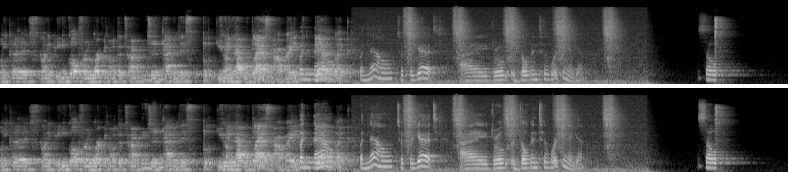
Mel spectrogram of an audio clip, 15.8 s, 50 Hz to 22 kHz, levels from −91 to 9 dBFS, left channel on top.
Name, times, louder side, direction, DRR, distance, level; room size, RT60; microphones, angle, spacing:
voice 1, 0.0-6.0 6.3-6.8 14.3-14.4, equal, 80° left, -1 dB, 2.2 m, -21 dB
voice 2, 2.8-3.3 6.0-6.8 7.2-8.8 9.2-11.7 14.0-14.3, right 5 dB, 60° right, 14 dB, 0.4 m, -24 dB
sound 1, 7.0-12.9, right 1 dB, 5° right, 1.4 m, -32 dB
14.5 x 8.2 x 2.6 m, 1.1 s
head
